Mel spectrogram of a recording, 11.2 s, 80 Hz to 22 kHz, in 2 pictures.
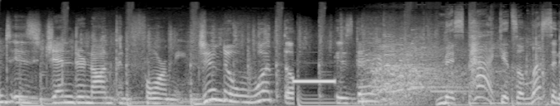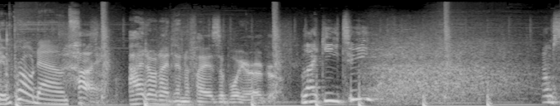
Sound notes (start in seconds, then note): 2.9 beep; 9.2 audience laughs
